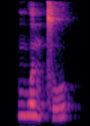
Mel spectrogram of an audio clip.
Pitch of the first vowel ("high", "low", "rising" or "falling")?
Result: falling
